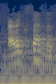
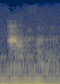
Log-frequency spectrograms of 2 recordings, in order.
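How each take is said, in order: First: The name is said at moderate volume. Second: The name is said very softly. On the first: "he said a little louder" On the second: "he replied very softly"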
